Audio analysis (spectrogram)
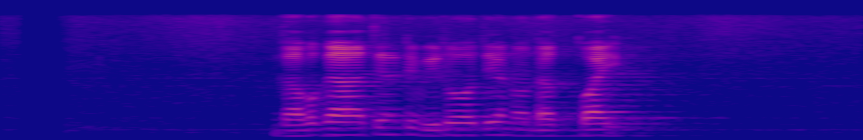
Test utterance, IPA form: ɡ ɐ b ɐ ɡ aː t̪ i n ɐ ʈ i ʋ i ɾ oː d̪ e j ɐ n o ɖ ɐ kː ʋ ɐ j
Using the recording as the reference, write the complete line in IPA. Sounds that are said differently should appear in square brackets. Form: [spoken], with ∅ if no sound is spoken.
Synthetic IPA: ɡ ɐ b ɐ ɡ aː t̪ i n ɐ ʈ i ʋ i ɾ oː d̪ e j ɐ n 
